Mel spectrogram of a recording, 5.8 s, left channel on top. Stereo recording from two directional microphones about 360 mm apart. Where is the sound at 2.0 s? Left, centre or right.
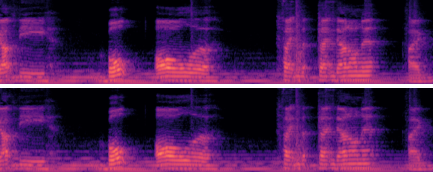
Centre.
